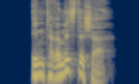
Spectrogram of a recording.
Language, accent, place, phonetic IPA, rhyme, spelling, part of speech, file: German, Germany, Berlin, [ɪntəʁiˈmɪstɪʃɐ], -ɪstɪʃɐ, interimistischer, adjective, De-interimistischer.ogg
- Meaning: inflection of interimistisch: 1. strong/mixed nominative masculine singular 2. strong genitive/dative feminine singular 3. strong genitive plural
